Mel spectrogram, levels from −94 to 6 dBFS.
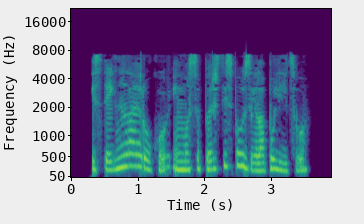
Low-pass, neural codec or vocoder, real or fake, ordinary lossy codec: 7.2 kHz; none; real; AAC, 24 kbps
